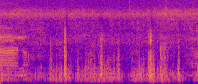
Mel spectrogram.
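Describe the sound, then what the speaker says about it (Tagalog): Strong storm wind at night with rain, lightning and thunder roars and buffets the microphone continuously, with gusty rumbling and a speaking voice breaking through in bursts. "Malakas talaga ang hangin."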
